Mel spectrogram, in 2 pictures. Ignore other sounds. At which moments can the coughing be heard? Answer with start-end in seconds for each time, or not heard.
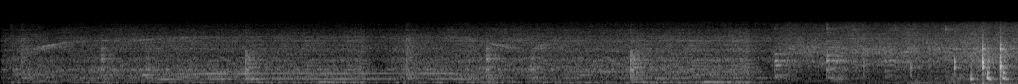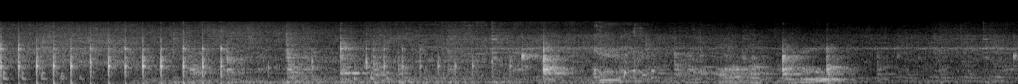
15.9-16.9.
